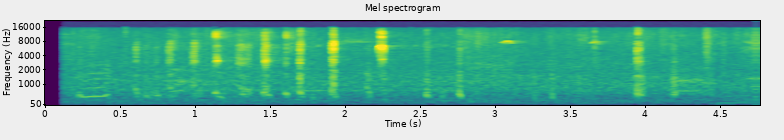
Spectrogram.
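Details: Two neighbouring squirrels, possibly siblings, chatter at each other over food in quick, dry, irregular clicks and ticks, about three a second, over a faint background hiss, with a blue jay nearby.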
